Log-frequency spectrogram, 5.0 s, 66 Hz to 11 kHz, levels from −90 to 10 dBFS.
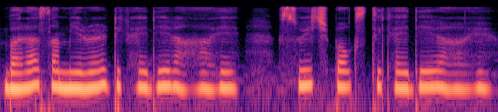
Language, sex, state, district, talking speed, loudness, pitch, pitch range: Hindi, female, Arunachal Pradesh, Papum Pare, 155 wpm, -15 LUFS, 210 Hz, 200-215 Hz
